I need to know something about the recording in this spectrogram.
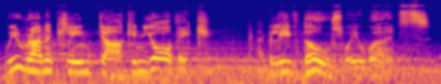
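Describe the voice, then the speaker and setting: Blunt Viking in long reverb. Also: male voice, high-pitched, animated, unhurried, fairly bright tone, heavily acted. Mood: suspicious, confronting. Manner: blunt, challenging. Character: blunt, defiant male Viking warrior, adult. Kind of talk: dramatic video game acting. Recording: long reverb, music behind.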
